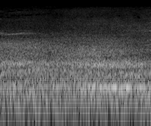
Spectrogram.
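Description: Steady background noise with a faint, even low hum and no distinct events.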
